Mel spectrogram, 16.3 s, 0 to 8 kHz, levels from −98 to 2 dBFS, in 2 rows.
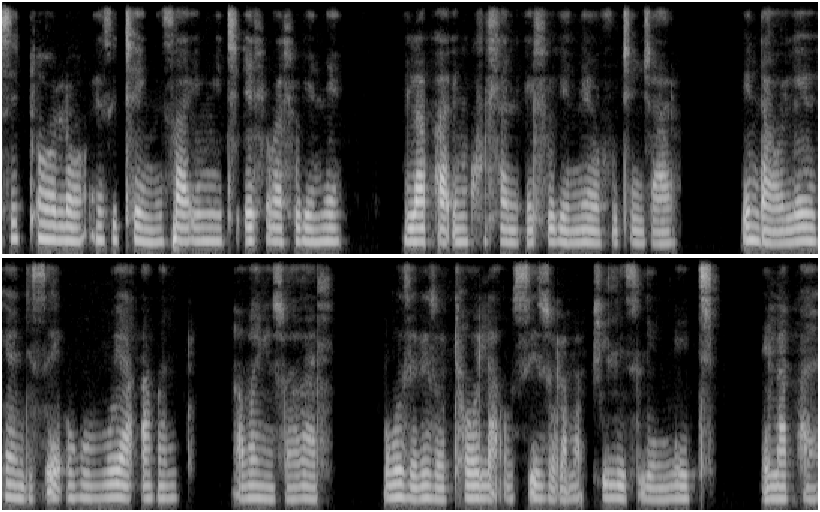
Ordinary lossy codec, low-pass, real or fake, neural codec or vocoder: Opus, 64 kbps; 7.2 kHz; fake; codec, 16 kHz, 8 kbps, FreqCodec, smaller model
